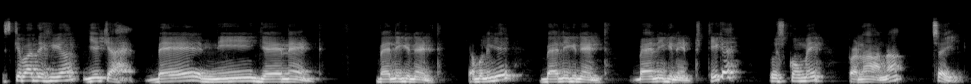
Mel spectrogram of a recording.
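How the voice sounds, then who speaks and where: Brief: male teacher, mellow slightly high voice, drills pronunciation with call-and-repeat, echoey dull recording. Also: expressive. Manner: repeats each word slowly and asks the class to say it back. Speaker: vocabulary teacher. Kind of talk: exam-prep vocabulary lesson. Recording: echoey room, dull lo-fi sound.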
